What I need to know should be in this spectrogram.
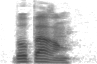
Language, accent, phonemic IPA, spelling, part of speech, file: French, France, /bo.pa.ʁɑ̃/, beau-parent, noun, LL-Q150 (fra)-beau-parent.wav
- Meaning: in-law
